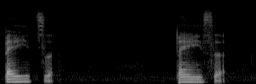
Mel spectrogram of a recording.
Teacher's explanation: 我爸爸今天在工作。The next one, 杯子，杯子 pronunciation 杯 high tone, the first tone 杯 and 子 is neutral tone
